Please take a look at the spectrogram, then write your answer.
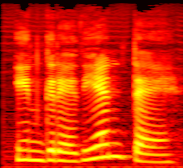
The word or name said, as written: ingrediente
